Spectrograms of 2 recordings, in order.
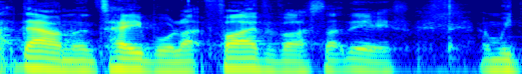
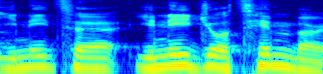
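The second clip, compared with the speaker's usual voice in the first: usual speaking voice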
